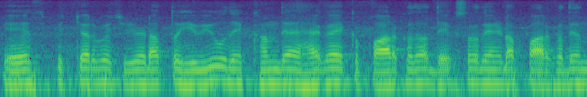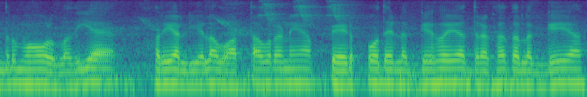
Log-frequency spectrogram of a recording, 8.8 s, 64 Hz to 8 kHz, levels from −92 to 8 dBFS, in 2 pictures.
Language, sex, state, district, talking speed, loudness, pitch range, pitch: Punjabi, male, Punjab, Kapurthala, 240 wpm, -18 LUFS, 120-130 Hz, 125 Hz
